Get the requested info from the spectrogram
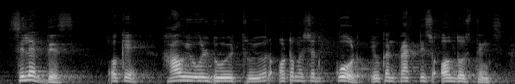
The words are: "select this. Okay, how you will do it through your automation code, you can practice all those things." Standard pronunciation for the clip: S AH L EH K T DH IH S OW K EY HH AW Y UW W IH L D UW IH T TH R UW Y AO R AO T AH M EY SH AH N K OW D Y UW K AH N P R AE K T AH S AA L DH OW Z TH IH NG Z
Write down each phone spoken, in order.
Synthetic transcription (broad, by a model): S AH L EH K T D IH S OW K EY HH AW Y UW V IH L D UW IH T T R UW Y AO R AO T AH M EY SH AH N K OW D Y UW K AH N P R AE K T AH S AA L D OW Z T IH NG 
